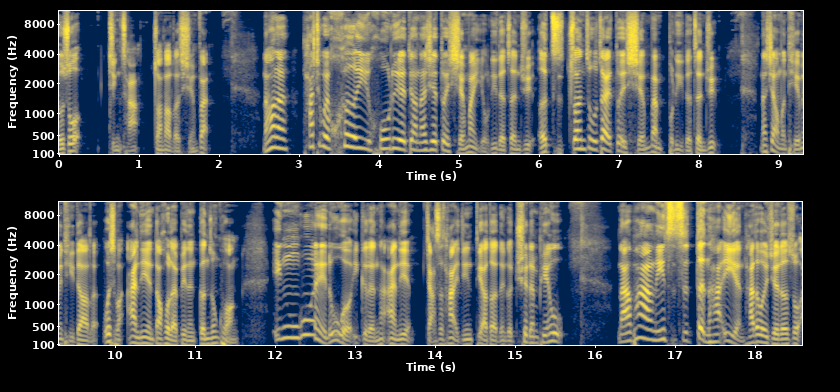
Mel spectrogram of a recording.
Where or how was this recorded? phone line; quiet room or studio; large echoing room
quiet room or studio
